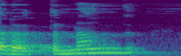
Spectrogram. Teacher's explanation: ਨੰਨੇ ਦੇ ਉੱਤੇ ਟਿੱਪੀ ਦੀ ਮਾਤਰਾ ਦਾ ਨਾਸਕ ਉਚਾਰਨ ਹੋਏਗਾ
